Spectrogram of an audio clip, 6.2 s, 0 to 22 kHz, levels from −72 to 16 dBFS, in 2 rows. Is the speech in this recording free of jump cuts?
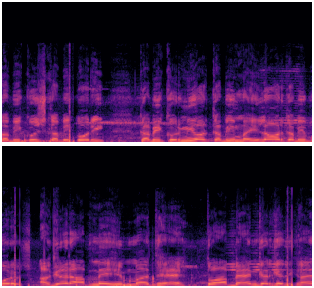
no; 2 cuts; at 3.4 s, 5.0 s

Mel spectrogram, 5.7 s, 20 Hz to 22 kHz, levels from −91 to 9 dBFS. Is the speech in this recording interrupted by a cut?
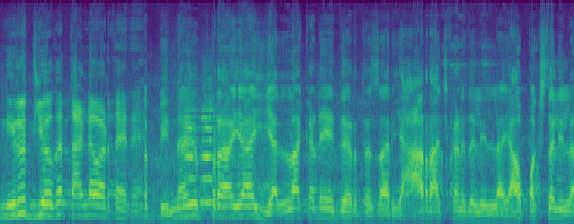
yes; 1 cut; at 1.5 s

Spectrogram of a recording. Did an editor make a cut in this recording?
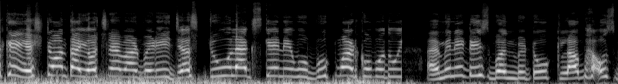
yes; 1 cut; at 4.1 s

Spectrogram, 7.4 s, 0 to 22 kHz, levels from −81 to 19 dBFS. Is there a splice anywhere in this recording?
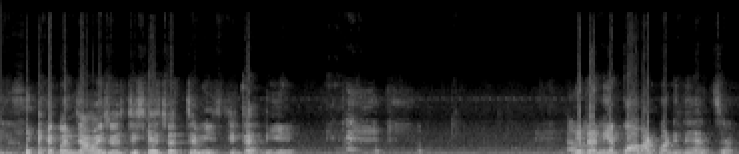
no; 0 cuts

